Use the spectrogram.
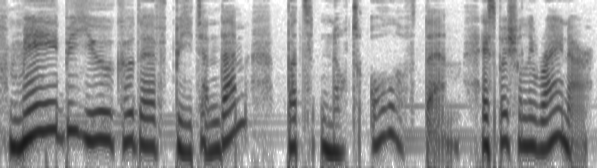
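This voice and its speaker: A woman's voice: medium pitch, lively intonation, slow pace, dark tone, dry recording. A woman voicing a stern, teasing alpha werewolf pack leader in an audio roleplay, authoritative and taunting. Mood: stern, scolding.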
